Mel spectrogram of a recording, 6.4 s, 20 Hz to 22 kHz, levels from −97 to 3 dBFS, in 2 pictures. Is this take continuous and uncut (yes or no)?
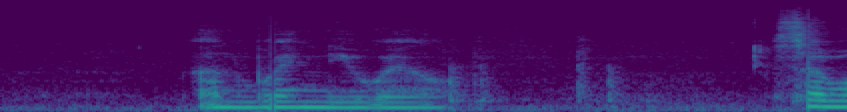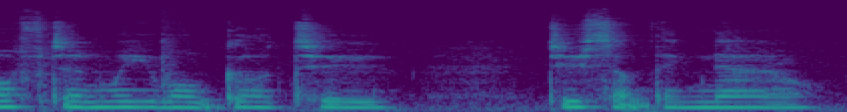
yes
